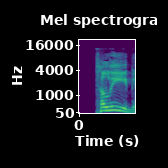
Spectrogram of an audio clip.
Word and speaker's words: Tlaib: One of them is Rashida Tlaib. It's T-L-A-I-B, but it's pronounced Tlaib.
